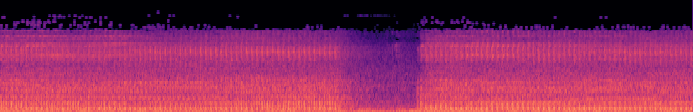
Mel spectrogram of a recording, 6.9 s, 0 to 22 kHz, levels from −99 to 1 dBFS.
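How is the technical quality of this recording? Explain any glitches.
The technical quality is compromised by heavy lossy coding across the whole recording. From start to finish there is a watery, swirling character with smeared attacks and nothing at all above 13.5 kHz, damage that points to likely MP3 compression at a low bitrate, roughly 48 kbps. Short of bits, the encoder drops weak frequency lines frame by frame and cuts the treble. On a spectrogram this shows as a flat ceiling at 13.5 kHz with flickering, patchy holes below it.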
